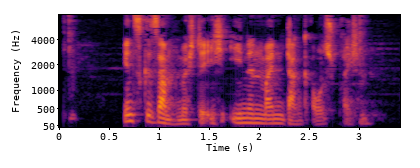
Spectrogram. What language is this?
German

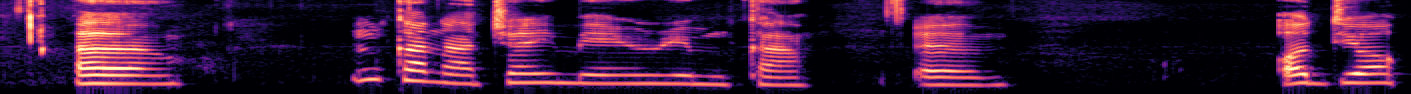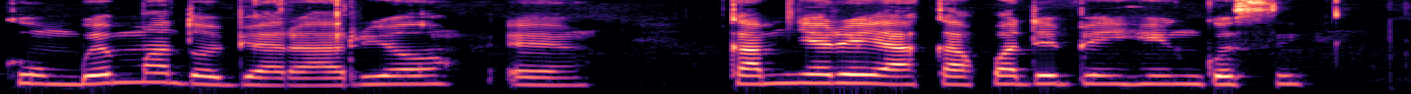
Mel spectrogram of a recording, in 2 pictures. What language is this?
Igbo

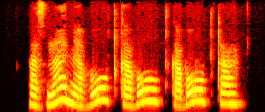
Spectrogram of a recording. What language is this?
Western Mari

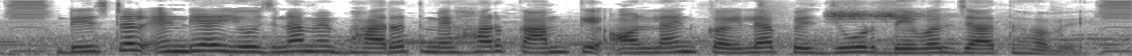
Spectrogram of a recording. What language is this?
Bhojpuri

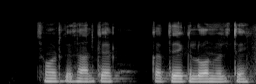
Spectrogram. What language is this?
Maithili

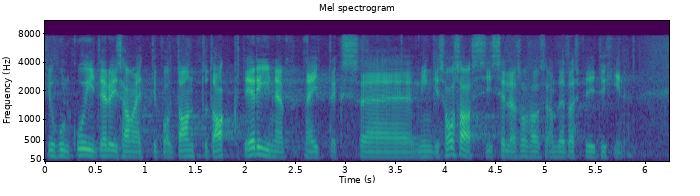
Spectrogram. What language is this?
Estonian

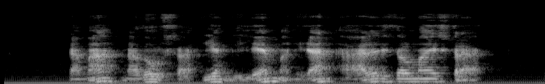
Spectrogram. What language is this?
Catalan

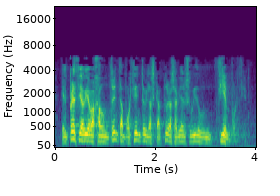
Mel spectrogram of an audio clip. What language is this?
Spanish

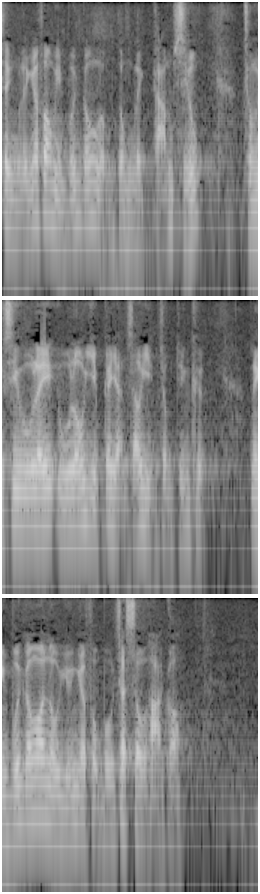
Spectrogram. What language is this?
Cantonese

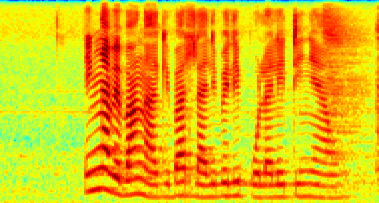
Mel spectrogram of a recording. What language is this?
Swati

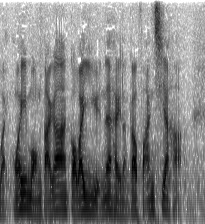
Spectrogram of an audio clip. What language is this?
Cantonese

